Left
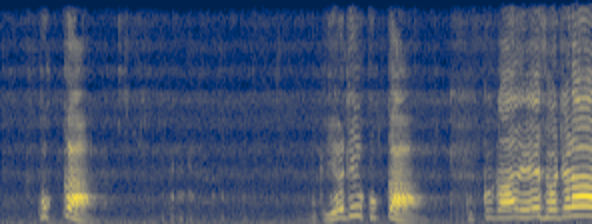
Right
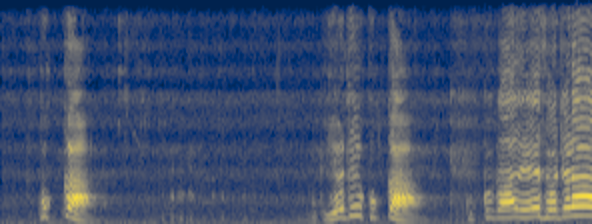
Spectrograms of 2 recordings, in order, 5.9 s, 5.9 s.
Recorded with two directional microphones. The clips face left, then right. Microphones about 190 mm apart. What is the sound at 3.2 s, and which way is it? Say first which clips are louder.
Speech: left 1 dB; 10° left (ahead or behind).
